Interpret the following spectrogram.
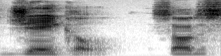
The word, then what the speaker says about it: Jaeckel: He's played by Richard Jekyll from Grizzly. No, not Dr. Jekyll. It's spelled Jaeckel, or maybe it's pronounced Jekyll.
